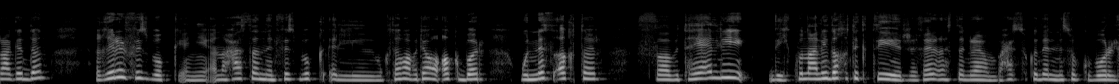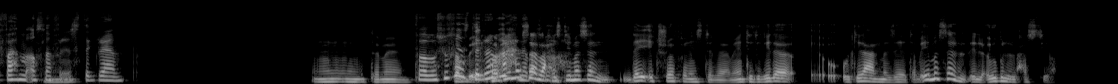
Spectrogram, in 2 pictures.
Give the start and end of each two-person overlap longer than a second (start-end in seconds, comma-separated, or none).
15.7-17.0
